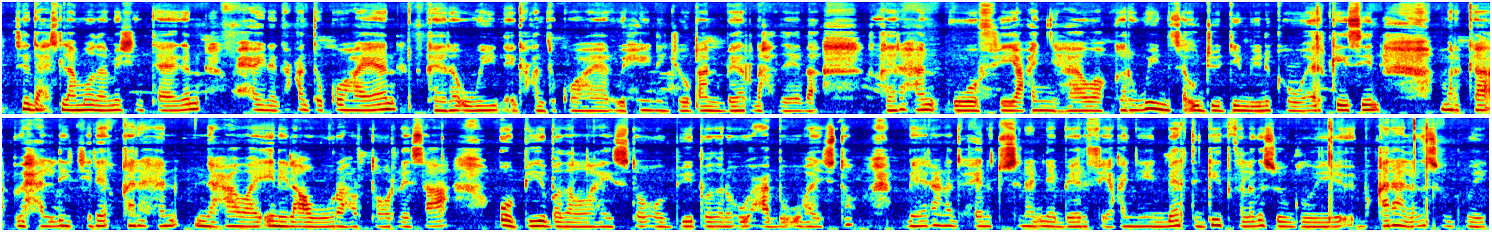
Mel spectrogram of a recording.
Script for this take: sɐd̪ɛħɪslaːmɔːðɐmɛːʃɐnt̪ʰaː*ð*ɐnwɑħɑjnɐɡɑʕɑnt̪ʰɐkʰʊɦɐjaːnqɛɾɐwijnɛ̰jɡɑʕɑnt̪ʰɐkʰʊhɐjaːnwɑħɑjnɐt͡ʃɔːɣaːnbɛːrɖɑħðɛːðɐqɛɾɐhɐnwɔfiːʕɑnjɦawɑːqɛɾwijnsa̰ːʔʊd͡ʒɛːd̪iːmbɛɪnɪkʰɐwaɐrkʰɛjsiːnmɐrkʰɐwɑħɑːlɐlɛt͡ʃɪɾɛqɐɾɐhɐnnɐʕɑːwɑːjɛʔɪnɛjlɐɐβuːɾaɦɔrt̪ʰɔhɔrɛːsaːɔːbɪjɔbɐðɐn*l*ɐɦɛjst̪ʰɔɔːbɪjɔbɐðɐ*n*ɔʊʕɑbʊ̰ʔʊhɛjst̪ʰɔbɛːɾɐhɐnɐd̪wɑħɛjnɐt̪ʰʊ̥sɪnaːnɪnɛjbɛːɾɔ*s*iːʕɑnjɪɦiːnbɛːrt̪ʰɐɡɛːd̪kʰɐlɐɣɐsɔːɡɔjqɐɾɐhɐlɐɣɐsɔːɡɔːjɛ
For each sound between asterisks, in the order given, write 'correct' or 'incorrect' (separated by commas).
incorrect, correct, correct, incorrect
